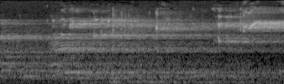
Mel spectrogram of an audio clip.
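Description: Basketball being dribbled on a hardwood court during live play, with court squeaks and voices around the arena.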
